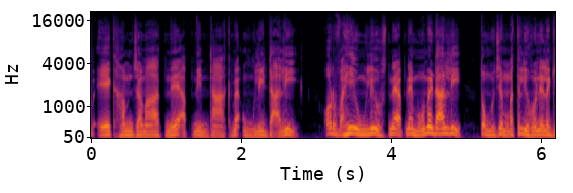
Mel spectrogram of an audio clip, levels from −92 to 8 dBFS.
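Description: A speech recording with no audible technical faults.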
